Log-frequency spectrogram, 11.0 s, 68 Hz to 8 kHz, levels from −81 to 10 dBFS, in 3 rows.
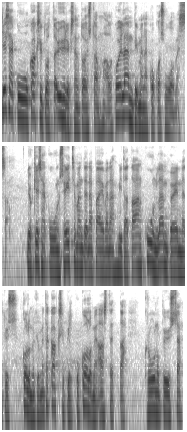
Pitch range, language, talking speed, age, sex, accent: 105-135 Hz, Finnish, 90 wpm, 30-49, male, native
